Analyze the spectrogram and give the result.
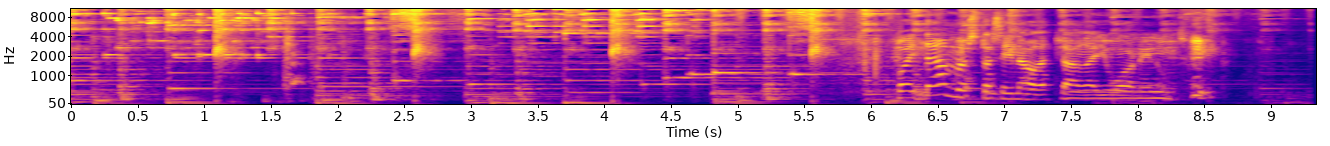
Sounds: tinkle

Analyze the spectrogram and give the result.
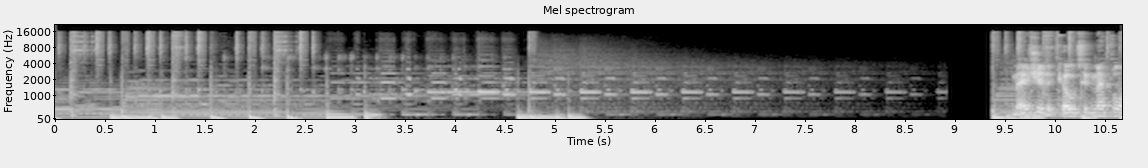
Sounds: Speech, Music

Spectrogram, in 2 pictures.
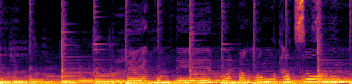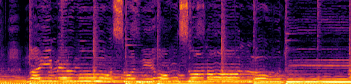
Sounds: Music

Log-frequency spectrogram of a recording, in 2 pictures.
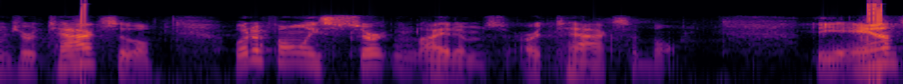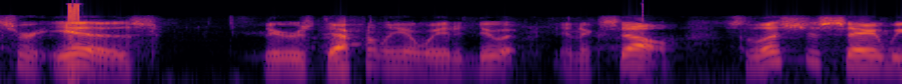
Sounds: Speech

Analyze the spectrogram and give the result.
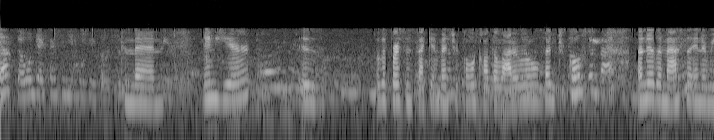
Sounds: Speech

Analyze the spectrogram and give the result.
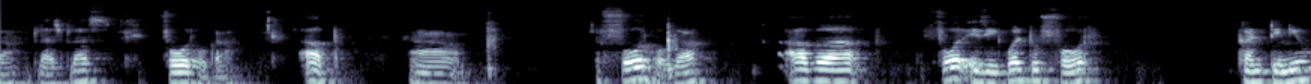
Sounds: Speech

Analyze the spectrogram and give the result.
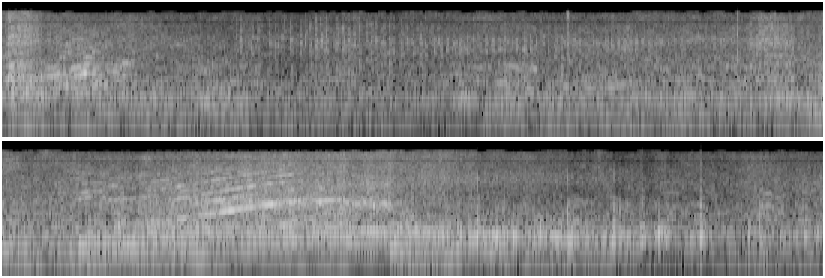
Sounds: Speech

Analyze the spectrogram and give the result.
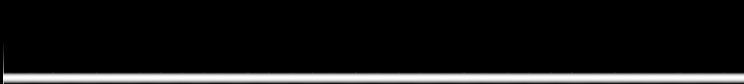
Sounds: Sine wave

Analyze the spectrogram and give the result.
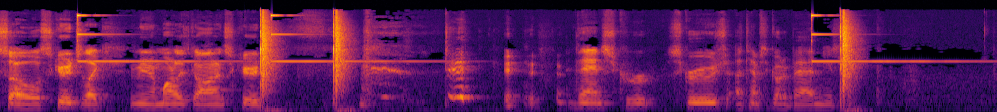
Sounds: smack

